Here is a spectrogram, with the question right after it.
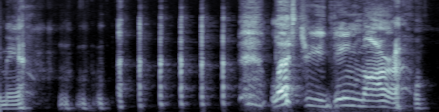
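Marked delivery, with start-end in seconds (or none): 2.7-4.3 laughing full name. Real, not acted. Mock full-name scolding, laughing.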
